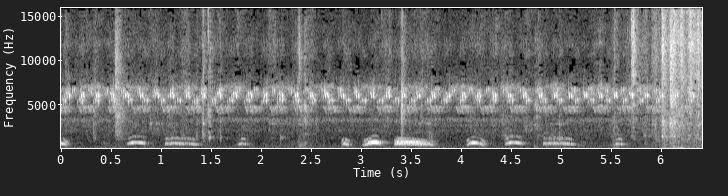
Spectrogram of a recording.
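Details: Spotted dove, a 'thổ' bird starting to coo, repeats short hollow mid-pitched coo notes about every half second to a second, some doubled, against a constant high pulsing insect drone and light rustling.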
